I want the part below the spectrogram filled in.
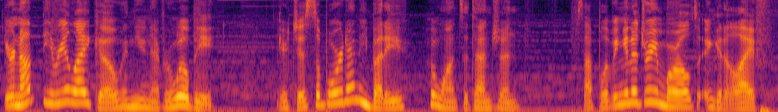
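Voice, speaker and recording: A woman's voice: medium pitch, sing-song, brisk, close to an everyday voice. Woman acting a snippy, sceptical idol superfan. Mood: indignant, scornful. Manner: snippy, blunt, indignant. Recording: music playing behind the voice.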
